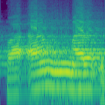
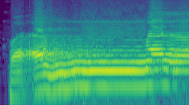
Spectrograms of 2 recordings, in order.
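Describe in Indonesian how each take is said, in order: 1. Huruf mim ganda dibaca pendek tanpa dengung hidung. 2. Huruf mim ganda ditahan dengan dengung hidung. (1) "kalau tasdid saja fa'ammal fa'ammal itu hanya tas tasdid saja" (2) "harus di, didengungkan di rongga hidung. Jadi cara bacanya"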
